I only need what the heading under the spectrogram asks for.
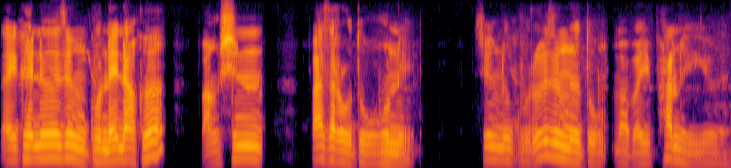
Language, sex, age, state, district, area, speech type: Bodo, female, 60+, Assam, Baksa, rural, spontaneous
